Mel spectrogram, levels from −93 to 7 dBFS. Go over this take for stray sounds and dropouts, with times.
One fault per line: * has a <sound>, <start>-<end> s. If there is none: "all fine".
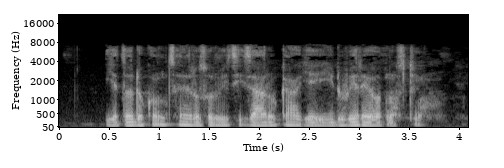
all fine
